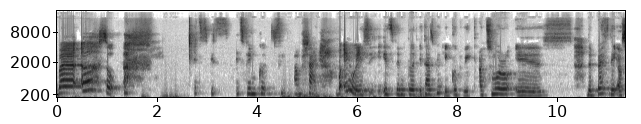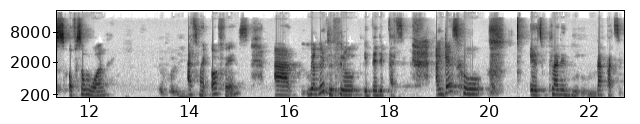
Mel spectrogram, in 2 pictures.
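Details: Adult woman who says she stammers very heavily, speaking casually; an audible part-word repetition; stuttering.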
